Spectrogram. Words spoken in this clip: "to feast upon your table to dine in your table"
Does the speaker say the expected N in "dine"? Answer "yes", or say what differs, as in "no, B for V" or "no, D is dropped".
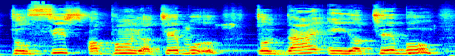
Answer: no, N is dropped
